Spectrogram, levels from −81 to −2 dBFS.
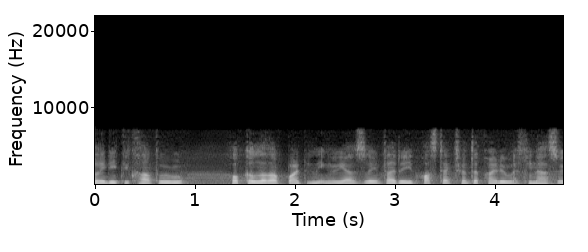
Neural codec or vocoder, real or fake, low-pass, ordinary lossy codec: codec, 16 kHz, 0.5 kbps, FunCodec, trained on LibriTTS, 25 frames a second; fake; 7.2 kHz; none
